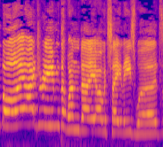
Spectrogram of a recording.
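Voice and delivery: mock-solemn build to the guest's name; hammed-up ceremonial introduction; grand announcement.

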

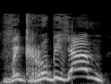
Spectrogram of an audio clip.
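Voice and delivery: high, drawn-out indignant cry; outraged accusation in a high voice; shouting. A narrator's reading. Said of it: "закричал Толстый". (возмущённый крик высоким голосом)

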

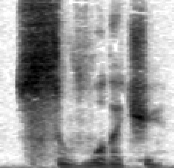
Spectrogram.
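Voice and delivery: slow, low hiss; very quiet, drawn-out contempt; hissed curse. A narrator's reading. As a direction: hiss it softly with venom. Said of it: "прошипел парень".

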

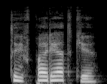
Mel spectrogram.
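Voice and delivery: put-on high, anxious child voice; worried little girl. A narrator's reading. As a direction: ask like a scared little girl. Frightened girl asks. (испуганный детский голосок)

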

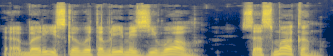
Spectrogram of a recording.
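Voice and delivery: usual speaking voice

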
